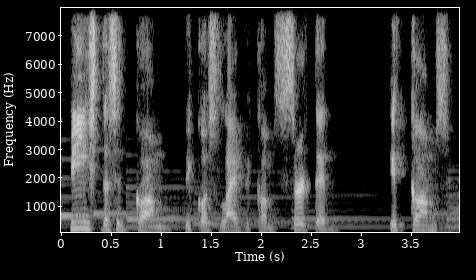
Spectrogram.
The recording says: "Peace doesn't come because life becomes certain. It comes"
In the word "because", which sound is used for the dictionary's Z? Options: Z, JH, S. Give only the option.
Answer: S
